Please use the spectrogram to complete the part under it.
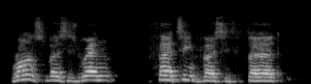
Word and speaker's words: Reims: But it's actually pronounced Reims with no M.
